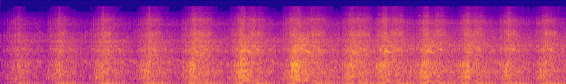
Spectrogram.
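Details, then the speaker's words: Indonesian motorcycle just reassembled with new connecting rod, old crankshaft and counterweight kept: after a rough start, engine blipped about once a second, rising and falling cleanly with no knock, very smooth idle and revving. "Nah ini udah bunyi teman-teman mungkin enggak begitu dengar suara mesinnya karena alus banget kemudian blayeran nya"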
